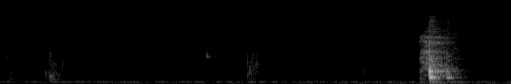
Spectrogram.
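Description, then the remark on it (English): Someone sips water: a few soft, wet mouth sounds spaced apart, then one louder breathy gulp near the end, over a faint low hum. “Let me get a sip of my quality H2O before I dive into it.”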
